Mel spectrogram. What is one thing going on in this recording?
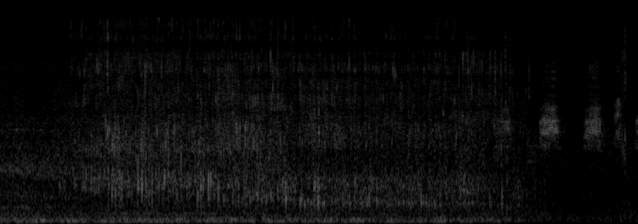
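Water from a hose splashes into a bucket of water.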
